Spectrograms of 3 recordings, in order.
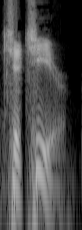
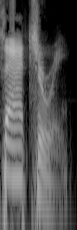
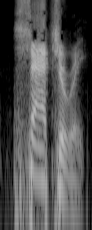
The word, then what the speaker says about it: Chachere: Yeah, Tony Satchery is spelt, the last name, C-H-A-C-H-E-R-E. So it looks like Chachir, if you just look at it. It's pronounced Satchery. Again, C-H-A-C-H-E-R-E is pronounced Satchery.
